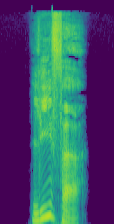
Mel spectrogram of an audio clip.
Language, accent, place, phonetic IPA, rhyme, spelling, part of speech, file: German, Germany, Berlin, [ˈliːfɐ], -iːfɐ, liefer, verb, De-liefer.ogg
- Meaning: inflection of liefern: 1. first-person singular present 2. singular imperative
